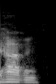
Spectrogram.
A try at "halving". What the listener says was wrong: It's halving, right? Because it's the L right there, so it's yeah.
